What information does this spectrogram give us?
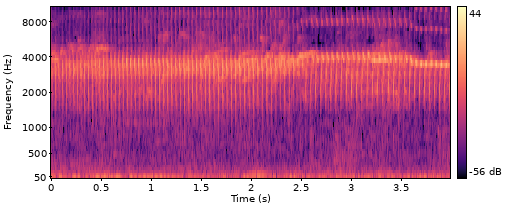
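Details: A male Belgian canary, kept in a cage with his family, sings a long, unbroken rolling trill of rapid, high-pitched notes that shift slightly in tone toward the end.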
